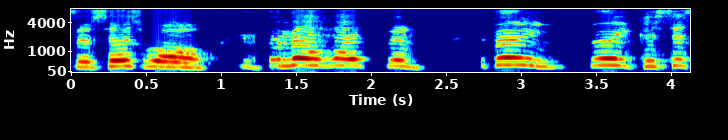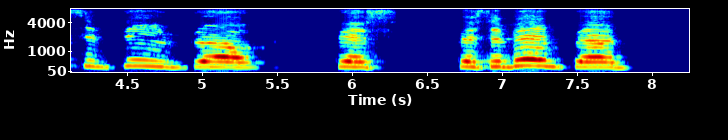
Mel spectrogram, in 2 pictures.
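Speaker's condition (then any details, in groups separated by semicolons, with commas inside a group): Cerebral palsy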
